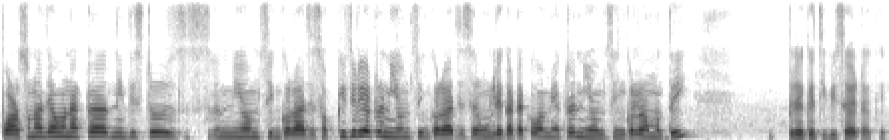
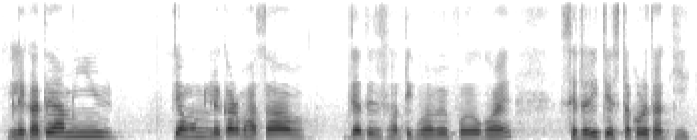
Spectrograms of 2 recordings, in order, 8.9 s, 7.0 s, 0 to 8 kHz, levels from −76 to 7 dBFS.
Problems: none marked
